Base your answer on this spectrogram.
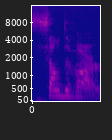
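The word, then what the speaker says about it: Saldívar: I always say that wrong. It's Saldivar, right? – You know, it's Saldivar.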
